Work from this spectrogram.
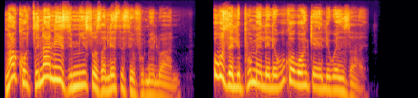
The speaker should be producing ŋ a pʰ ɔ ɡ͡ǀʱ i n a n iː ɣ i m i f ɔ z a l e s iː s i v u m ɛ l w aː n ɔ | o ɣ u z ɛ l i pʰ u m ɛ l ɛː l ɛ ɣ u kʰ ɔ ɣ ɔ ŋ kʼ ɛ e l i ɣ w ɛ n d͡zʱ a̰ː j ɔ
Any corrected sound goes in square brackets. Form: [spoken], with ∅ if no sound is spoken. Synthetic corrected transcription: ŋ a [kʰ] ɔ ɡ͡ǀʱ i n a n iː [z] i m i [s] ɔ z a l e s [i] s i v u m ɛ l w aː n ɔ | [u] ɣ u z ɛ l i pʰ u m ɛ l [ɛ] l ɛ ɣ u kʰ ɔ ɣ ɔ ŋ kʼ ɛ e l i ɣ w ɛ n d͡zʱ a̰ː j ɔ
